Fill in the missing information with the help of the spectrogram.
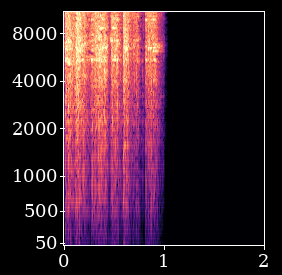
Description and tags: delphis DAMAGED GLASS 7
Selfmade record sounds @ Home and edit with WaveLab6
damaged, fx, glass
